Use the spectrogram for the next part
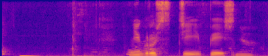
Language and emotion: Russian, neutral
